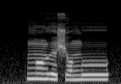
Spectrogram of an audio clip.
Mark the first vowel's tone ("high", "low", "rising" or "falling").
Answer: high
